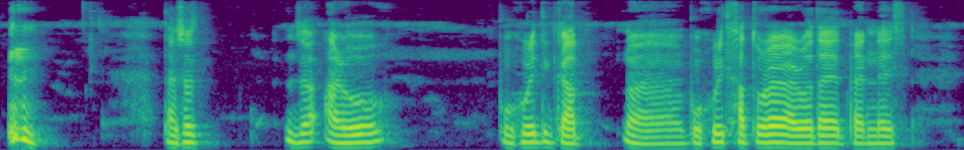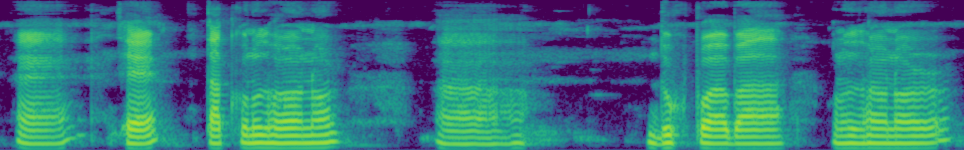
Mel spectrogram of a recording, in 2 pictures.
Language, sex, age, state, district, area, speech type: Assamese, male, 30-45, Assam, Darrang, rural, spontaneous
